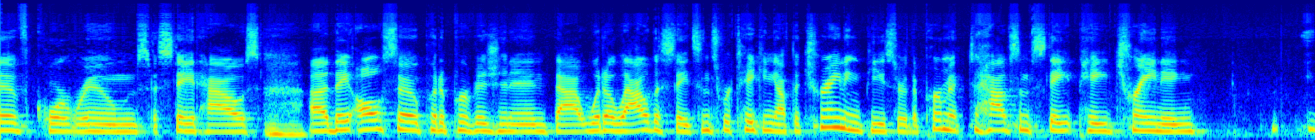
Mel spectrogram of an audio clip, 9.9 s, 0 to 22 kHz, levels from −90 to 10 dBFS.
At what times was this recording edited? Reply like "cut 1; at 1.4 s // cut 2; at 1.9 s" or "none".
cut 1; at 1.1 s // cut 2; at 7.2 s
